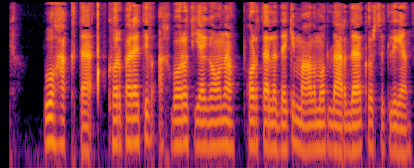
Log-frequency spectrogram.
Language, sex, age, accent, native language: Uzbek, male, 18-24, Samarqand, Uzbek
